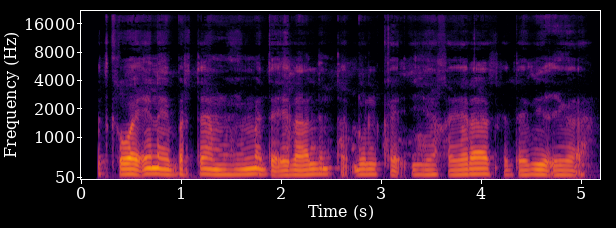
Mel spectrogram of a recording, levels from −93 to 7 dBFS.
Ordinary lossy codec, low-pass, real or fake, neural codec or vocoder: MP3, 96 kbps; 19.8 kHz; fake; vocoder, 44.1 kHz, 128 mel bands, Pupu-Vocoder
